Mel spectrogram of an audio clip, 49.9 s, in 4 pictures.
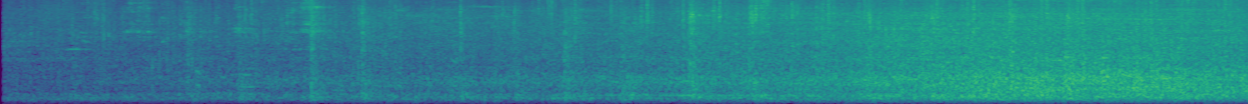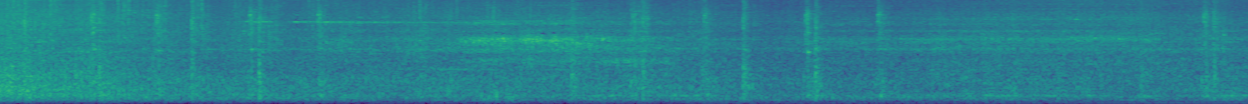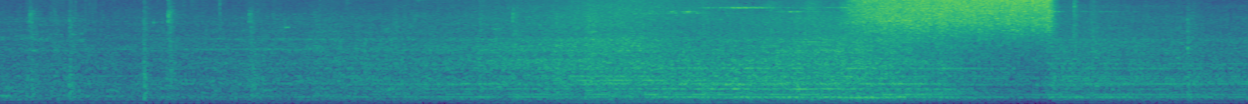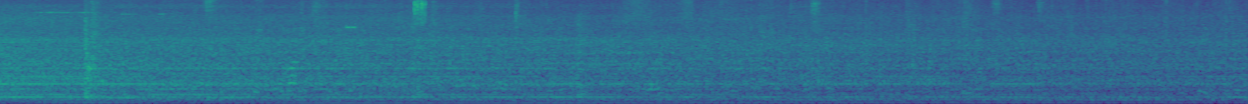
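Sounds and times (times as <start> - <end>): locomotive rushing past: 0.1 - 49.9
train wheels clickety-clack: 0.2 - 31.6, 36.7 - 37.0, 38.2 - 38.6
wheel squeal: 0.7 - 3.4, 14.9 - 18.8
locomotive engine drone: 35.6 - 49.9.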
